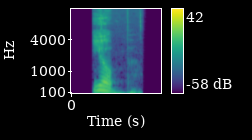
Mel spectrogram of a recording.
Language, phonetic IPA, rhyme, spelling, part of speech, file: Hungarian, [ˈjobː], -obː, jobb, adjective / adverb / noun, Hu-jobb.ogg
- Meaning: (adjective) comparative degree of jó (“good”), better; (adverb) construed with szeretne in any person and tense: alternative form of jobban (“more, rather, preferably”)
